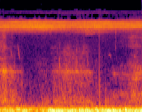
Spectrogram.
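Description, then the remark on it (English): Cicadas keep up a steady, thin, high-pitched drone on a sunny day beside a small, narrow paved path, half-buried under a heavy low rumble that sounds like wind on the microphone. No one speaks. “You can hear the cicadas the birds”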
